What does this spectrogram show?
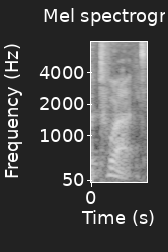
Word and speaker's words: Twait: Twait there?" At which point the guy says, "Oh, it's me, it's pronounced Mr. Twat."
